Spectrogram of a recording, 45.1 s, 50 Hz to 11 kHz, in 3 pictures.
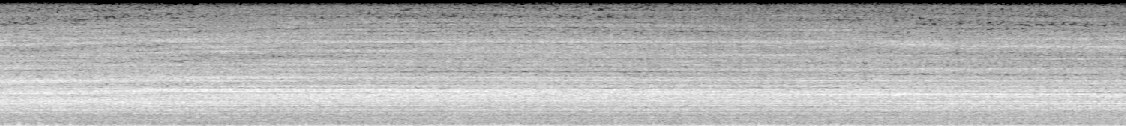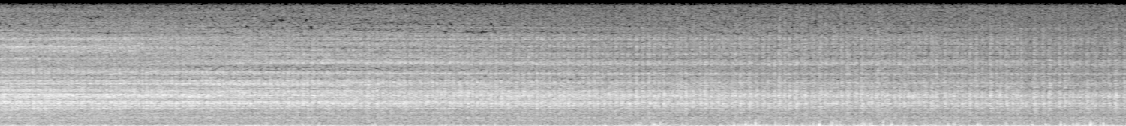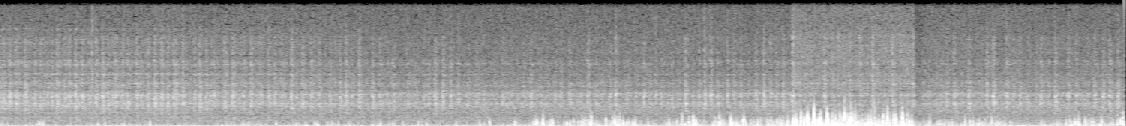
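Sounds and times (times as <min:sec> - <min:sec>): air conditioner running: 0:00.0 - 0:45.0.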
